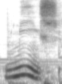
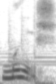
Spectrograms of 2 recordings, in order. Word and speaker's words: мышь: Or if you say мышь instead of мышь, I would still understand.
